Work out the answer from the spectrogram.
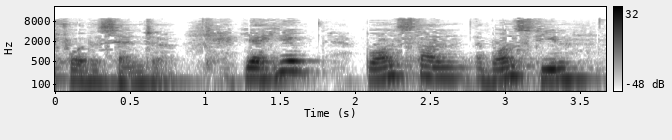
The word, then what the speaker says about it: Bronstein: Yeah, here Bronstein, it's difficult to pronounce it in the English way when you are totally used to saying Bronstein in German.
